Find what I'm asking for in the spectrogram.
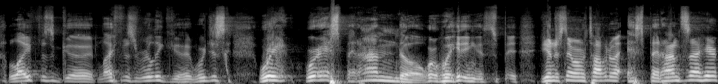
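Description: A man with a high pitch for a man and a New Jersey accent, at a fairly quick pace, animated, with ordinary pitch variation and big swings in loudness. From US Northeast (Elizabeth, New Jersey), Argentinian family. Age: 50s. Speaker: pastor. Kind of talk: sermon.

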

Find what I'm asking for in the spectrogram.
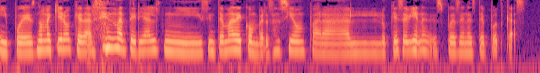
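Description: Against a quiet background, a woman talks in a monotone, flat intonation with hardly any pauses. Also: medium pitch for a woman, fairly slow pace. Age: 20s. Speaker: podcast host and vintage shop owner. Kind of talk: solo podcast monologue.

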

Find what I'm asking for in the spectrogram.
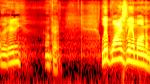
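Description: An American accent comes through on a very clean recording with a silent background. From Northern California. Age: 50s. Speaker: pastor. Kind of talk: sermon. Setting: church with congregation.

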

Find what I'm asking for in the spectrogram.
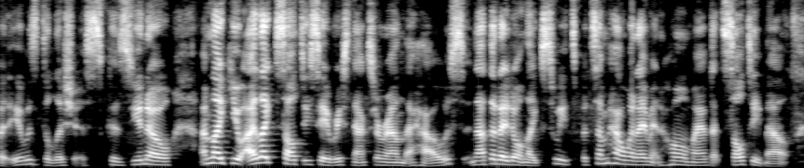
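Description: This woman's fairly low voice swings very widely in pitch, captured in a very clean recording with a silent background. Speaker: podcast co-host. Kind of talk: casual chat.

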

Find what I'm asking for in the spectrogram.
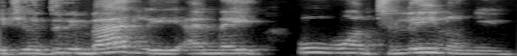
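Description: A man speaks in a South London accent at a high pitch. His pace is fairly quick and his intonation fairly even. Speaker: property company CEO. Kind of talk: interview.

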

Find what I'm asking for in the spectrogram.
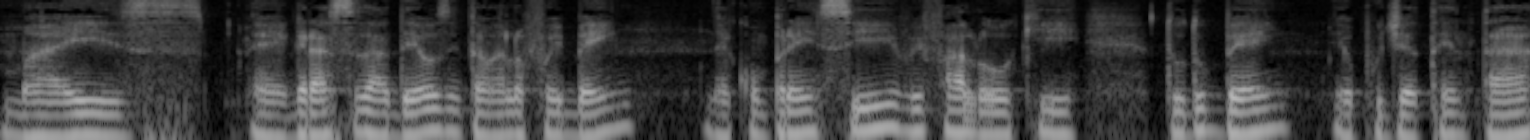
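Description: In a very clean recording with a silent background, a man speaks very slowly at medium pitch, somewhat breathy, with monotone, flat intonation. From central Brazil, Tocantins and Goiânia. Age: 20s. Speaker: podcast host, biomedical scientist. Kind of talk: personal storytelling monologue.

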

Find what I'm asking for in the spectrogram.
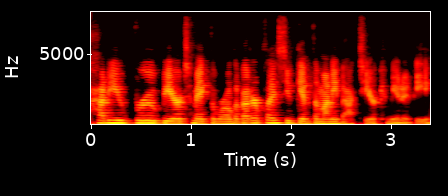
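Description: In an American accent, the voice stays monotone, with flat intonation throughout. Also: woman. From Wisconsin, near Milwaukee. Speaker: brewery sales and marketing director. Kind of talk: interview.

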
